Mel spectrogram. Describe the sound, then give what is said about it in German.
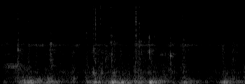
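Keystrokes tap on a computer keyboard, a faint, irregular run of light clicks with small pauses between short bursts and no voices. “Sprach's und tippte was anderes.”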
